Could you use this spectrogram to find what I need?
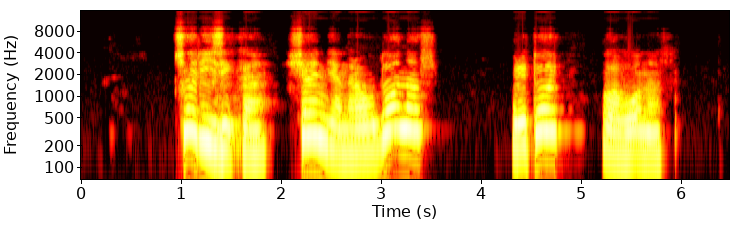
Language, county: Lithuanian, Utena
